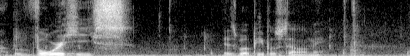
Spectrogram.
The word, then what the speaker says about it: Voorhees: I've never been able to pronounce it correctly. I think it's Voorhees? Voorhees, yeah.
